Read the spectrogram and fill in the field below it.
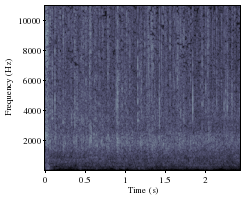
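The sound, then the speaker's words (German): Steady applause from a conference audience after a talk on preparing for quantum computers, a dense, even patter of many hands clapping at a fairly constant level throughout, with no voices standing out. “Erstmal einen Applaus”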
